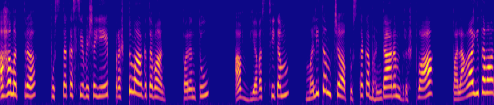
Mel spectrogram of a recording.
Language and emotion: Sanskrit, disgusted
